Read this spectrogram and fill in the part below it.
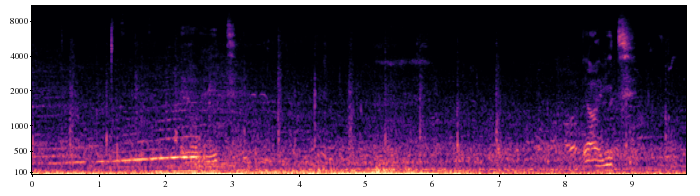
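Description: Porsche and Ferrari competition cars run at Le Vigeant during a 500-Ferrari charity event, a steady engine rumble with rising revs from passing cars, fairly near and under crowd chatter.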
